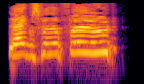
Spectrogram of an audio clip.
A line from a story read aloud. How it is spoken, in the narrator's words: the children roar from an indefinable part of the flat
